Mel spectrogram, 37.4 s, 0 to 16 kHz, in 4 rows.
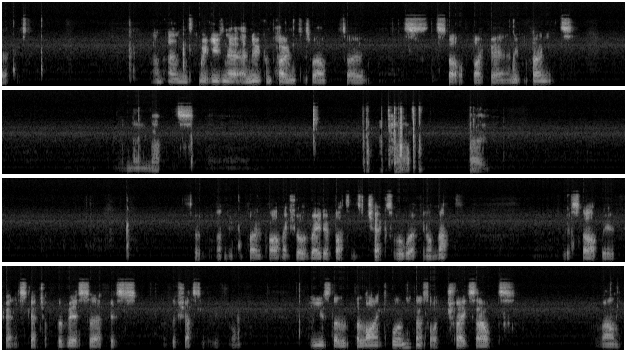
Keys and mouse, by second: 4.3 click, 5.9 right click, 7.6 click, 11.1 click, 14.6-16.4 typing, 20.0 click, 27.2 click, 30.3 click, 32.5 click, 34.1 click, 37.2 click.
